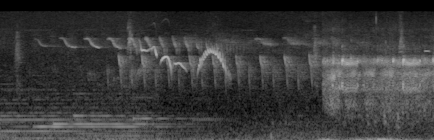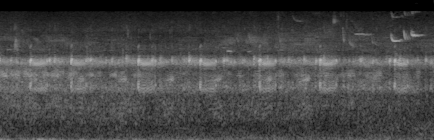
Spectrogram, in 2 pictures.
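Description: Frogs in a Madagascar rainforest croak in a dense, rhythmic chorus of repeated pulsing calls. A few bird chirps come first, then the croaking takes over and continues loud and steady to the end.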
